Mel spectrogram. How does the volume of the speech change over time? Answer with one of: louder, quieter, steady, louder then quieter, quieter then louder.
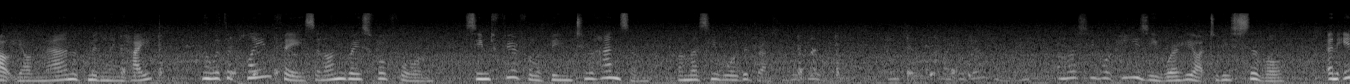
quieter then louder.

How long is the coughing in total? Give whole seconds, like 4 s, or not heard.
4 s.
